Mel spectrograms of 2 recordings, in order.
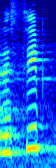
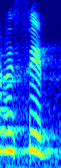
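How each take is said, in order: First: The p sound before the final t is pronounced. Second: The p sound before the final t is silent. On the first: The speaker calls it wrong. "रिसिप्ट नहीं है" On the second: The speaker calls it right. "वो क्या है आपका रिसीट"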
